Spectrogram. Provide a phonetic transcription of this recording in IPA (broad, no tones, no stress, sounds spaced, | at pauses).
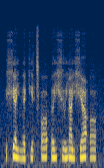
xʲ a j n ɛ kʲ ɛ t͡sʼ ɔ ʔ ə j xʲ o j a j xʲ ɑ ʔ ɔ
